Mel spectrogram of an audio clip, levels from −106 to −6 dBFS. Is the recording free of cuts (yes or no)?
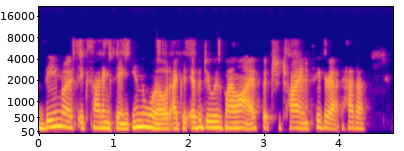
yes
